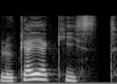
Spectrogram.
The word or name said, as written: kayaker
